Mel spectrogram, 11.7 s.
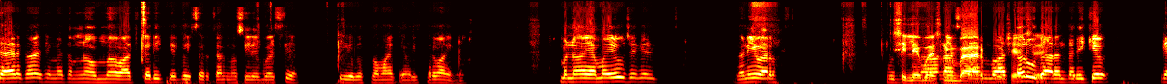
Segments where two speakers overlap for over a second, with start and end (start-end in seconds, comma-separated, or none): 9.0-10.5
